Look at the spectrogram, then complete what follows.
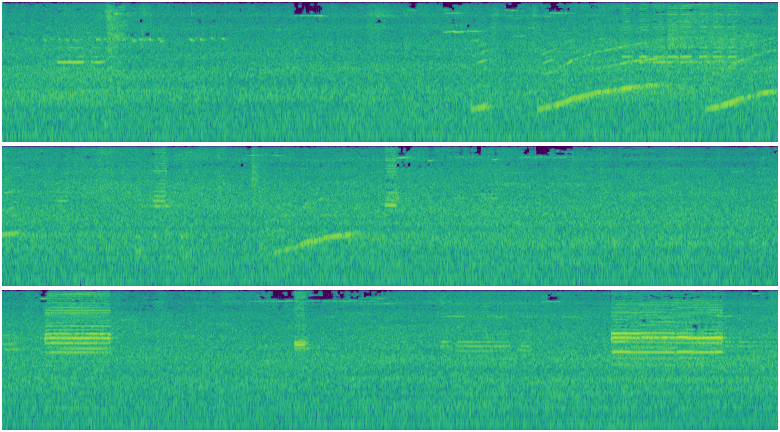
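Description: Steady road-traffic noise from a jammed main road. A police siren gives three short rising whoops about a quarter to halfway through, and two brief high-pitched blasts sound later on.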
